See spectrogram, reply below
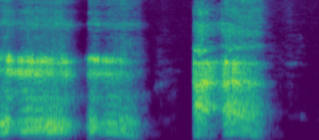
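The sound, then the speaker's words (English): Someone loudly clears their throat twice, each rough, gravelly burst breaking into two quick pushes with a short silent gap between the pairs. No talking. “I got a frog in my throat.”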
